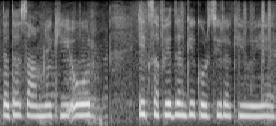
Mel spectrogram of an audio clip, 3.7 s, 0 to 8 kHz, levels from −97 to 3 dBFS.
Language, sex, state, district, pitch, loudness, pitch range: Hindi, female, Uttar Pradesh, Lucknow, 260 Hz, -15 LUFS, 250-270 Hz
